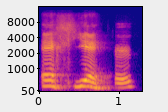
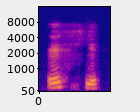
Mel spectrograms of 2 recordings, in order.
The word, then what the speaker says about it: Ehyeh: Pero escucha cómo se pronuncia. Como si fuera E-J-Y. Ehyeh. Ehyeh, ok. Así se pronuncia, Y ¿no?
